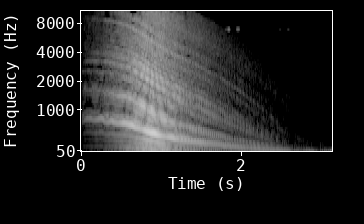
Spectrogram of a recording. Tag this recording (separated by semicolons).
aliens; beat; car; explosion; fart; nascar; race; snore; space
